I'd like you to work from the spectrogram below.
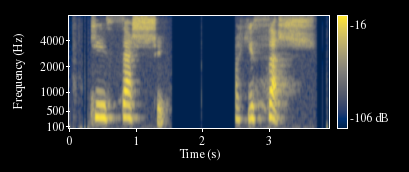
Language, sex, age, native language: Icelandic, male, 6, Icelandic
